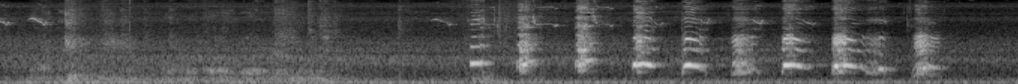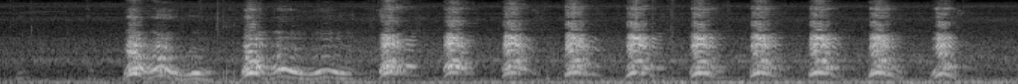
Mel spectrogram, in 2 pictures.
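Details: Jindo dogs on a Thursday morning after rain. A series of about eight clipped, sharp barks comes roughly twice a second and stops. After a short pause a longer steady run of about fifteen similar barks follows at the same brisk pace.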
